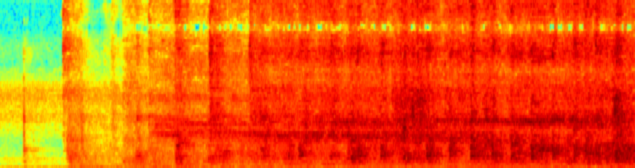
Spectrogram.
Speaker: There's nothing you can do to this door. It's just squeaky and annoying.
